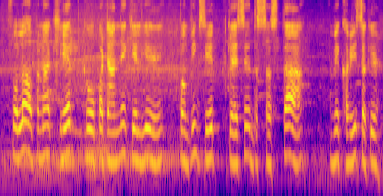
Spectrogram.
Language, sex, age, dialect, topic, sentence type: Magahi, male, 18-24, Western, agriculture, question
